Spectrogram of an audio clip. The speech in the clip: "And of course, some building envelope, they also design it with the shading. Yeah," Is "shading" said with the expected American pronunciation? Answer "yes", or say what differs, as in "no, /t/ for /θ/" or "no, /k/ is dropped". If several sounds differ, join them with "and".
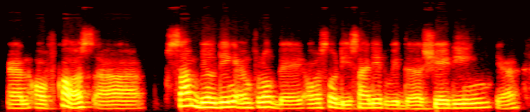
yes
